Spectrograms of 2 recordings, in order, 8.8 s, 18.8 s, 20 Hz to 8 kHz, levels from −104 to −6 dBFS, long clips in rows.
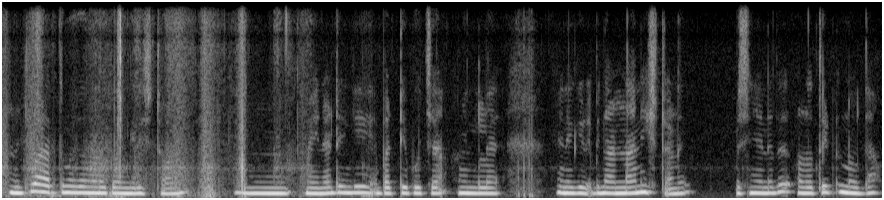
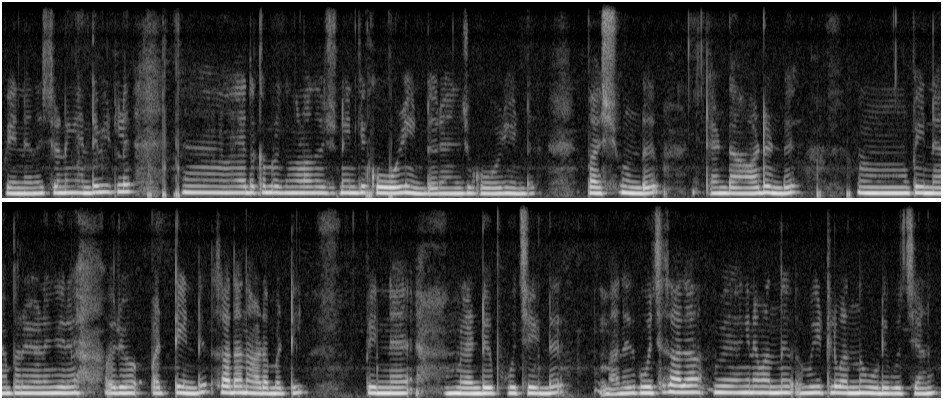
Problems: low volume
